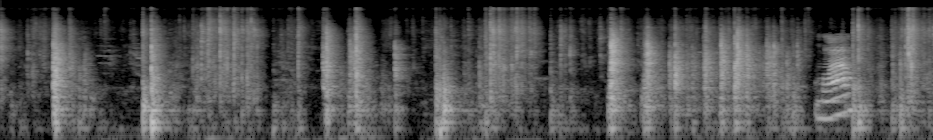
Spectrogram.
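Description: Cards shuffle and riffle between a young woman's hands.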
